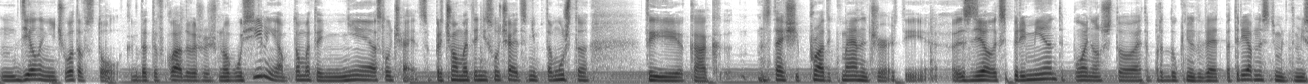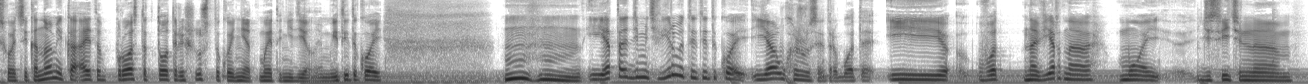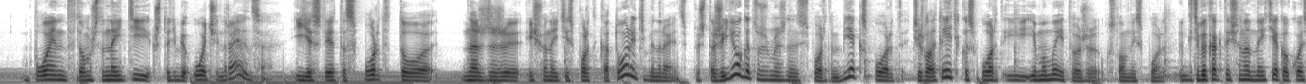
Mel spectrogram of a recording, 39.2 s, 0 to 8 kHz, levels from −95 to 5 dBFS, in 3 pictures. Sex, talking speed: male, 180 wpm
